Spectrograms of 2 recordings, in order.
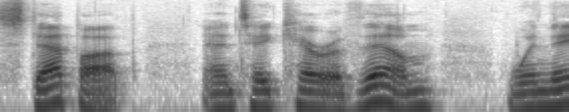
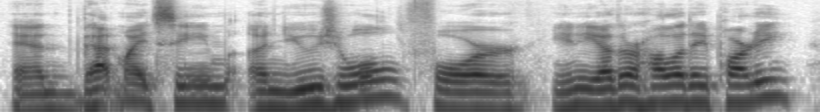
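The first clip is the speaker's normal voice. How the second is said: normal talking voice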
